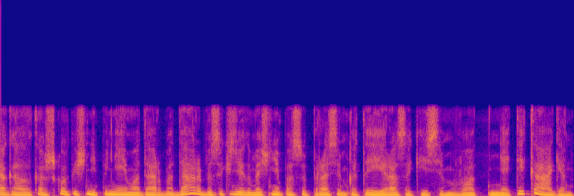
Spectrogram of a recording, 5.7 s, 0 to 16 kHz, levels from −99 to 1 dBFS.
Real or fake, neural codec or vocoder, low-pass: real; none; 7.2 kHz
